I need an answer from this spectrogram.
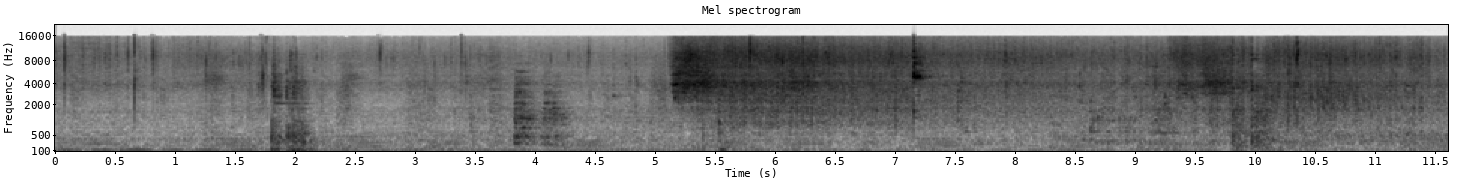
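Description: A large fried egg sizzling in hot oil in a wok on a gas burner, over a steady low hum, with a few metal knocks from the ladle against the wok. The sizzle grows louder and brighter about five seconds in.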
